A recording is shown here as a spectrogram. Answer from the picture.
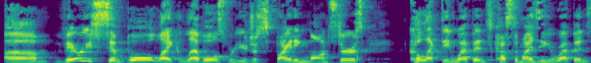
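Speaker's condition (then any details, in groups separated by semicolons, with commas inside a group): No condition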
